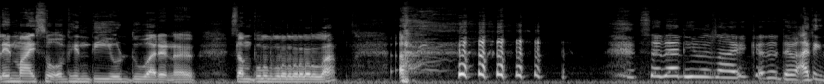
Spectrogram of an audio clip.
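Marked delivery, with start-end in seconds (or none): 4.2-5.4 squealing high laugh; real giggle. Real, not acted. Laughing at own story. 6.4-8.2 real laughter in the voice; laughing through words. Real, not acted. Laughing while speaking.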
